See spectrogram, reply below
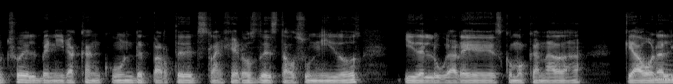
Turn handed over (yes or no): no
